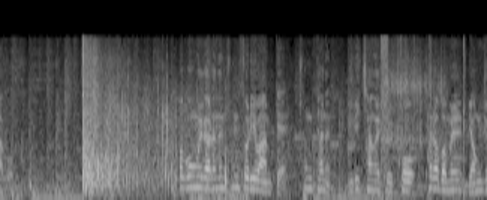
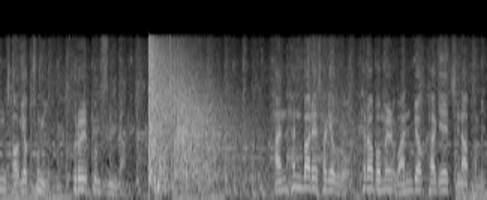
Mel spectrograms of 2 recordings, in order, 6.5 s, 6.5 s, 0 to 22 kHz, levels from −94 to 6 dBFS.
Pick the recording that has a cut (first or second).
second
